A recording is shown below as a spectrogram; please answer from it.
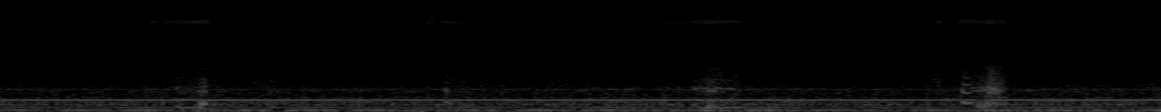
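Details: Maltese dog snoring while asleep in its owner's arms after a warm bath and blow-dry; soft breathy snores roughly every two seconds, each with a faint low rumble, over a steady low background hum.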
